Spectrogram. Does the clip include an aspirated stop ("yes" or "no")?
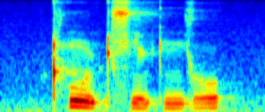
yes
